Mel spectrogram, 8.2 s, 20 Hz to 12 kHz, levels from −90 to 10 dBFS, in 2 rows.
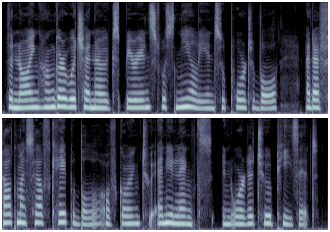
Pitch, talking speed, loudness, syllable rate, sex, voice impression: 220 Hz, 185 wpm, -17 LUFS, 5.7 syllables/s, female, feminine, young, cute, friendly, slightly kind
